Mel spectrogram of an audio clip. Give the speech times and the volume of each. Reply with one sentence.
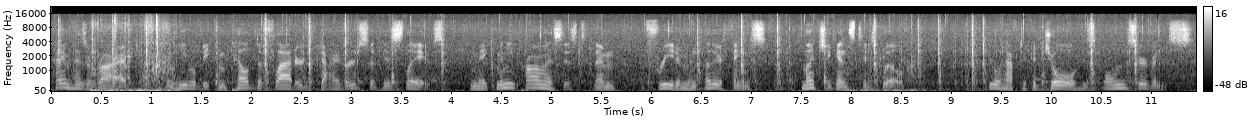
You can hear the speech from 0.0 to 11.4 s, at a steady volume.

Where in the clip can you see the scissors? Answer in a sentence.
You can hear the scissors from 0.3 to 1.3 s and from 7.9 to 8.8 s.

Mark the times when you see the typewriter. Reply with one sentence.
The typewriter can be heard from 0.1 to 10.9 s.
